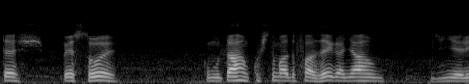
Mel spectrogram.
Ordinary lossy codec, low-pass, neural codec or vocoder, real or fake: Opus, 64 kbps; 7.2 kHz; none; real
